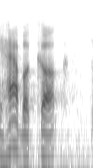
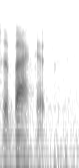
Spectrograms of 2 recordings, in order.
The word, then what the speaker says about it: Habakkuk: Habakkuk, or we, now if I say Habakkuk, that's the way we pronounce it overseas. So it's by Tennessee translation, it's Habakkuk, or Kentucky translation. I don't know which one.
